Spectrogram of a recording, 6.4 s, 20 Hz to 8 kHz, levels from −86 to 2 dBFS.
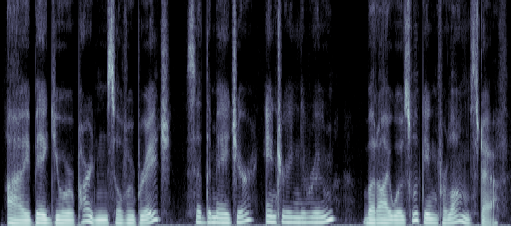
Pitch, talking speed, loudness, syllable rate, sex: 160 Hz, 160 wpm, -16 LUFS, 4.6 syllables/s, female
